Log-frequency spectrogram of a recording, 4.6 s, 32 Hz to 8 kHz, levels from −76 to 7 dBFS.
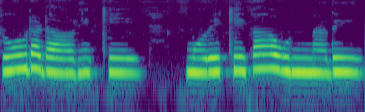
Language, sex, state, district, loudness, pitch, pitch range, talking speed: Telugu, female, Andhra Pradesh, Sri Satya Sai, -13 LUFS, 230 Hz, 225-245 Hz, 40 wpm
